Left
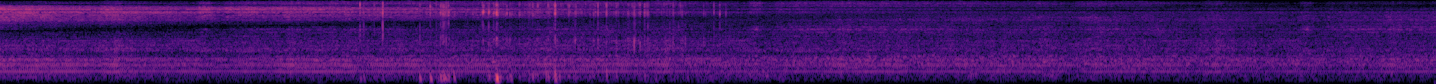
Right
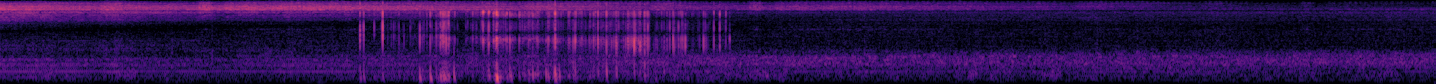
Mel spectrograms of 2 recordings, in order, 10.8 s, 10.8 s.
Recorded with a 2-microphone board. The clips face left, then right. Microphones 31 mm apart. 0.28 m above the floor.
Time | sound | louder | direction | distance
0.0 | a lawn mower | left 2 dB | 40° left (ahead or behind) | ?
2.7 | crushing | right 6 dB | 55° right (ahead or behind) | ?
